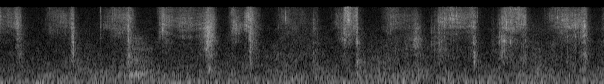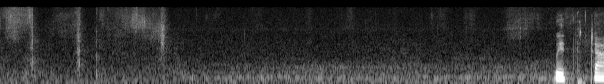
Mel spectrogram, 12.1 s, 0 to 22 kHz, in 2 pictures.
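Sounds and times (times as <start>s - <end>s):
brush swishing through beard: 9.1s - 11.5s.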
